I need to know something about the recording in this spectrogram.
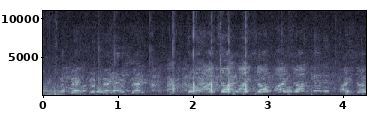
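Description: Voices calling out, mostly unclear words, with two sharp knocks about two seconds in.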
